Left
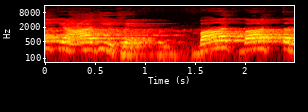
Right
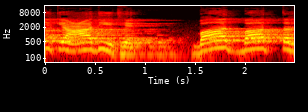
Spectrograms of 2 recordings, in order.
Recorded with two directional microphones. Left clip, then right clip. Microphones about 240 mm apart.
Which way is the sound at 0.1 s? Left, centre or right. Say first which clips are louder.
Right 2 dB; right.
